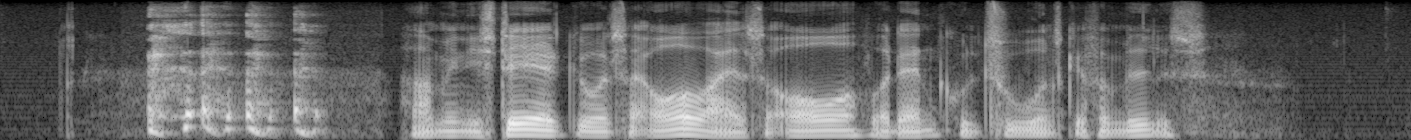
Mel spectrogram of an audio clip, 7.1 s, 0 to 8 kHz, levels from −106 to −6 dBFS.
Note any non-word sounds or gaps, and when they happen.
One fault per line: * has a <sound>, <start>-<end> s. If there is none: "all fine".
* has a laugh, 0.7-1.7 s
